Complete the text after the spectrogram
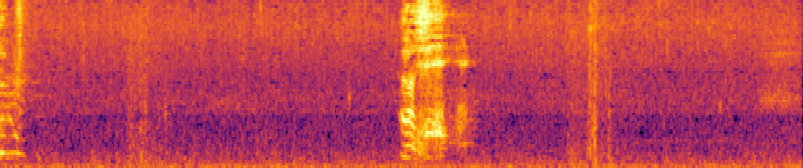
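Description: An elderly man coughs.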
